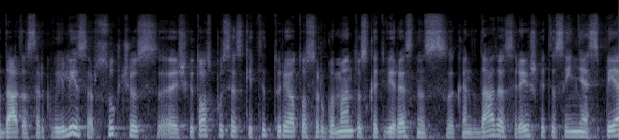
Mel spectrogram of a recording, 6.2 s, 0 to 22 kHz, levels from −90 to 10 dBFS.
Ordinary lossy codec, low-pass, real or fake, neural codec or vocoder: AAC, 64 kbps; 14.4 kHz; fake; vocoder, 44.1 kHz, 128 mel bands every 256 samples, BigVGAN v2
